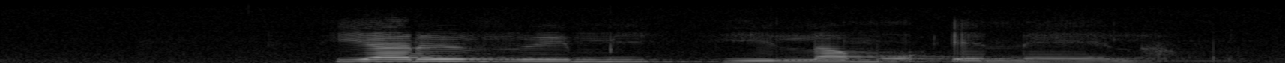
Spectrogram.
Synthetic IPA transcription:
jaɾirimiɦilamɔɛnɛːla

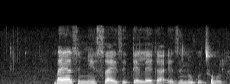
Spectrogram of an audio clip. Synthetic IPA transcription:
ɓajazimisaizitʼɛlɛk̬aʔezinok̬utʰɔ̰ːla

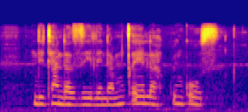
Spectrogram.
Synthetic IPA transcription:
ndʱitʰandʱazilɛndʱam̩ǀɛlakʼwiŋkʼoːsi̥

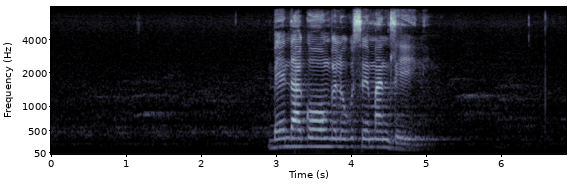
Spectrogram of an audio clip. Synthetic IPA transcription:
ɓɛntʼak̬ɔŋk̬ʰʼɛlok̬usɛmand͡ɮʱeːni

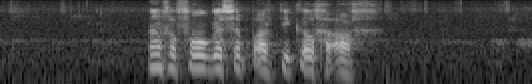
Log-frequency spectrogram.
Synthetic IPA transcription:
ʔənχəfɔlɡəsəpɐ̰rtikəlˠχəʔɐχ

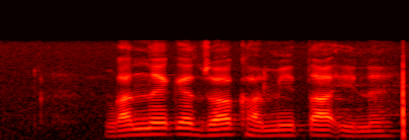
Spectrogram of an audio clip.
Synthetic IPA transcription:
ŋɡanɛkʼɛd͡zwakʰamit̪aiːnɛ

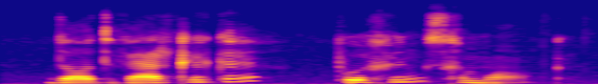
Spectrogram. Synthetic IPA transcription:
dɑːtværkləkə | puəχəŋsχəmɑ̰ːk

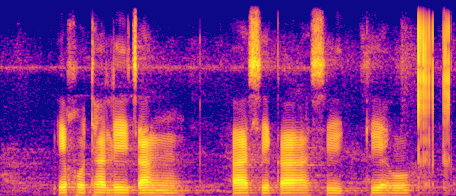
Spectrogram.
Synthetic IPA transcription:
ɪk͡xʰɔtʰalɪt͡sʼaŋ̩ | asɪkʼasɪ | kʼɛɦʊ

